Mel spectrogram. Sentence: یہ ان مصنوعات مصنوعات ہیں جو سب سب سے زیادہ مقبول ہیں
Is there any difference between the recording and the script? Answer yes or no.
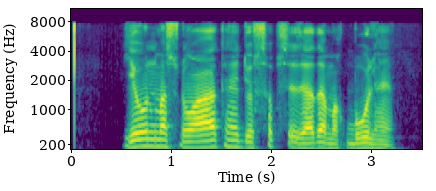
yes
